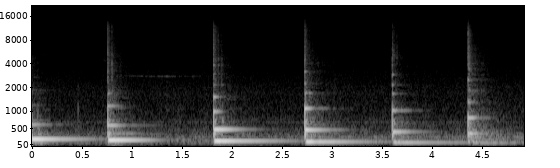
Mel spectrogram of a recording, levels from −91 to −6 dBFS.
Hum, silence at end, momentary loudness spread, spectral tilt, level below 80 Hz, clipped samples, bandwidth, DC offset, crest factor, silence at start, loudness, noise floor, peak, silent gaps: none; 0 s; 17 LU; -10 dB/octave; -68 dBFS; under 0.1%; 9.8 kHz; under 0.1%; 18 dB; 0 s; -29 LUFS; -54 dBFS; -12 dBFS; none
